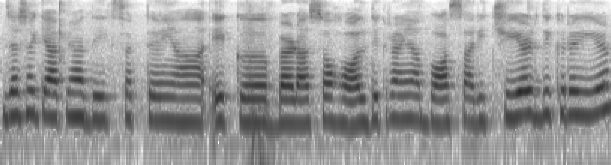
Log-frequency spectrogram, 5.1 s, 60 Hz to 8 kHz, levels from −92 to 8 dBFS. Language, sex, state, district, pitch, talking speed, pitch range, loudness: Hindi, female, Bihar, Bhagalpur, 230 Hz, 260 wpm, 215-255 Hz, -21 LUFS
